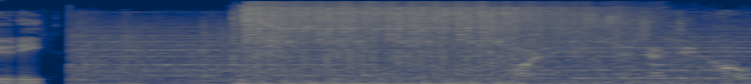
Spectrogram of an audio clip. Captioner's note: intense dramatic music; guns blasting; comms radio chatters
